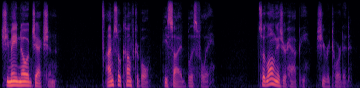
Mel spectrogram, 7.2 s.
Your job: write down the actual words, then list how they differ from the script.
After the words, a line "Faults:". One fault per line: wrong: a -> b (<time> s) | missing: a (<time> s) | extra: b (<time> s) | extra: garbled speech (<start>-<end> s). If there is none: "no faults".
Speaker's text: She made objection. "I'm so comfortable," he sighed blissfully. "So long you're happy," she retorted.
She made no objection. "I'm so comfortable," he sighed blissfully. "So long as you're happy," she retorted.
Faults:
extra: no (0.4 s)
extra: as (5.5 s)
